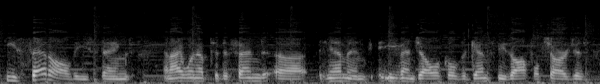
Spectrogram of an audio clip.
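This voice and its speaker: A man's voice: mid-range voice, moderate pace, over music, rough recording. An American man, an activist speaker, talking on the radio. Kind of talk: radio talk.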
